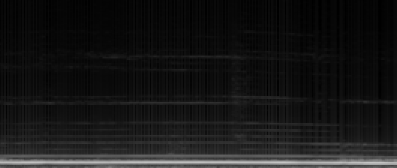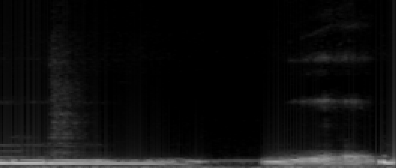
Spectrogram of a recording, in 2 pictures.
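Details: Puter pelung barbary dove with a long thick kuwok, used to stimulate other birds: a long steady low coo slowly sagging in pitch for about four seconds, then a short pause and a wavering, quavering phrase.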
